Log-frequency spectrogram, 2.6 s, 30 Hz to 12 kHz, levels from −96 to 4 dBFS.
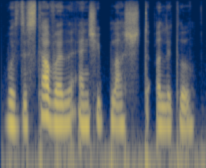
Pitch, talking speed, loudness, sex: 150 Hz, 185 wpm, -22 LUFS, female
